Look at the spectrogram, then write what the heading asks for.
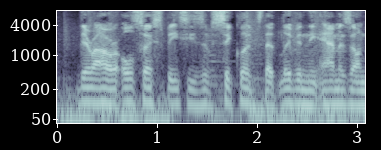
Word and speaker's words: cichlids: african cichlids first off cichlids is pronounced sick lids african cichlids are fish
